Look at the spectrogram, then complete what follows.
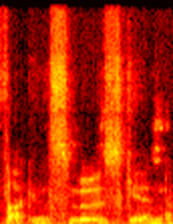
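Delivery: grumbled under breath. As the other man walks away, the character grumbles under breath. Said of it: "I'll just grumble that under my breath".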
